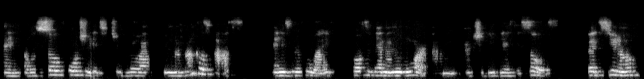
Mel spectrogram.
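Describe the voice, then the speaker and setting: A woman from DR Congo tells her own story as an interview guest. Her voice is mid-pitched and her talk is conversational, dotted with casual filler phrases. The recording is dull and echoey, as if she is away from the microphone. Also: a little mellow. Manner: frequent "you know" and "whatnot". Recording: echoey, distant, dull poor sound.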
